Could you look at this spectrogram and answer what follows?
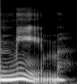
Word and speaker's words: meme: He took the Greek word mimeme, meaning something imitated, and shortened it to meme, to rhyme with gene.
